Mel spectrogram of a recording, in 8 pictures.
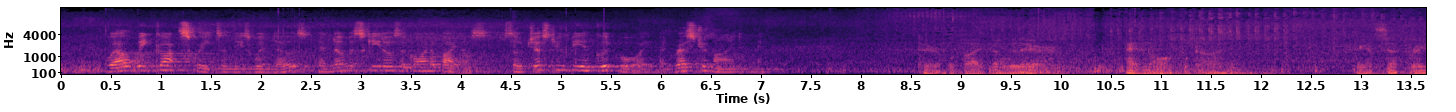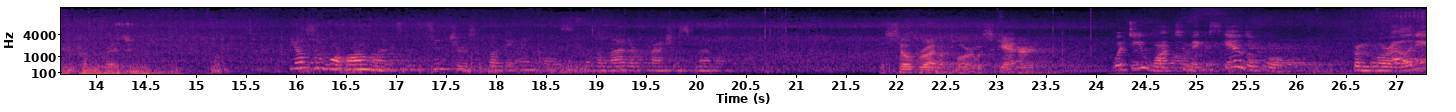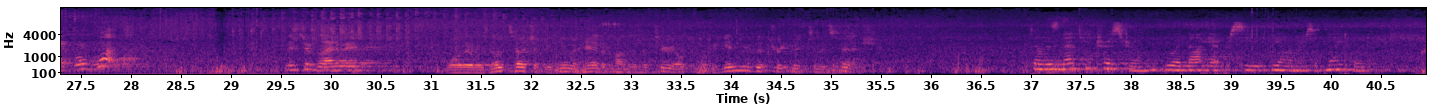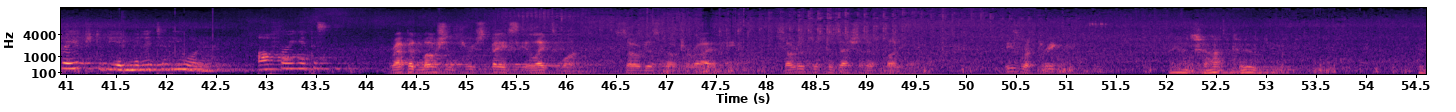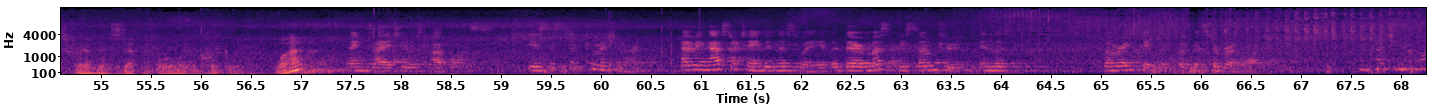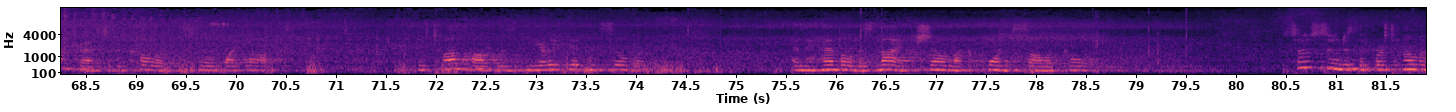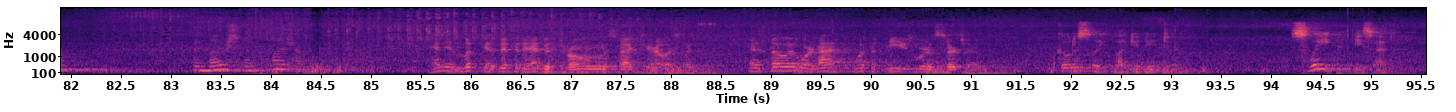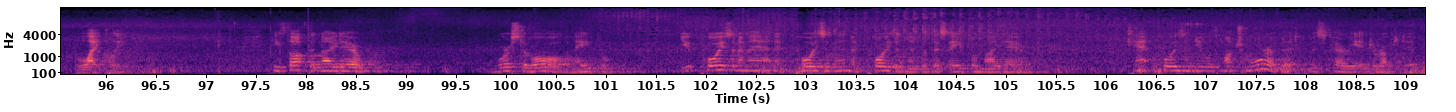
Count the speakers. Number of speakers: eight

